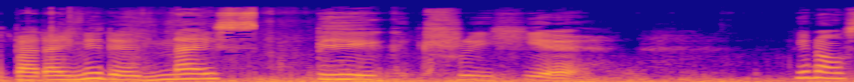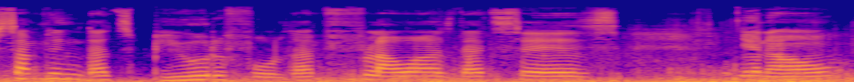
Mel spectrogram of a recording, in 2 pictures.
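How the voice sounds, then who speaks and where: Rambling and chatty, this middle-aged South African vlogger walks and talks across windy, dry rural farmland, laughing easily as she wanders into asides. She speaks in a fairly low, dark-toned voice. The handheld phone mic at arm's length gives a rough recording with clearly audible wind noise.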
